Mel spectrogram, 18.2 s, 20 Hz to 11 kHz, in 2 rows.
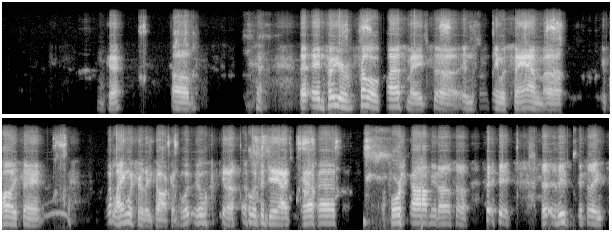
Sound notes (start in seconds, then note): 3.6 laugh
